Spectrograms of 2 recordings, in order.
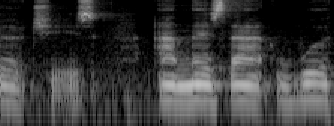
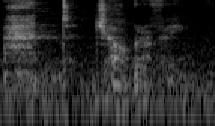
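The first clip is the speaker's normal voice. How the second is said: put-on whisper, much quieter than surrounding speech. Acting out an audience member in the third row, imitating a whisper. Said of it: "you would be whispering from the third row".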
